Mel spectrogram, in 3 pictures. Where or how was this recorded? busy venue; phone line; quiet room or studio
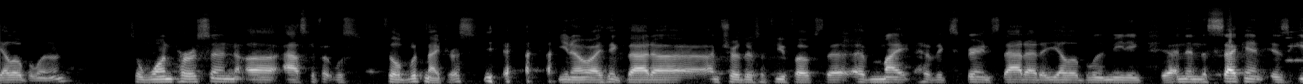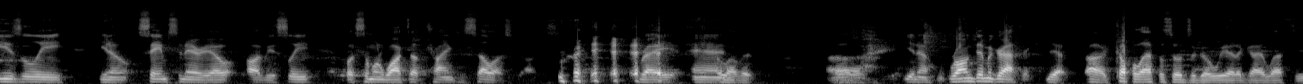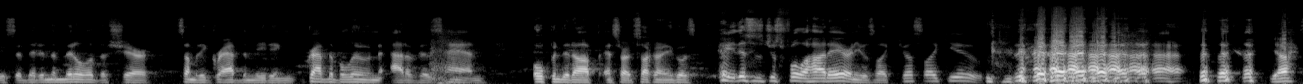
busy venue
